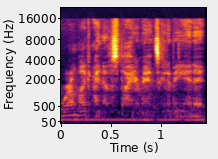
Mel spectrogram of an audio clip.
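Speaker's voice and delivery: hushed, soft, unvoiced whisper.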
